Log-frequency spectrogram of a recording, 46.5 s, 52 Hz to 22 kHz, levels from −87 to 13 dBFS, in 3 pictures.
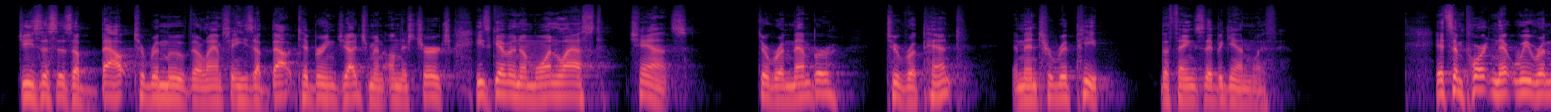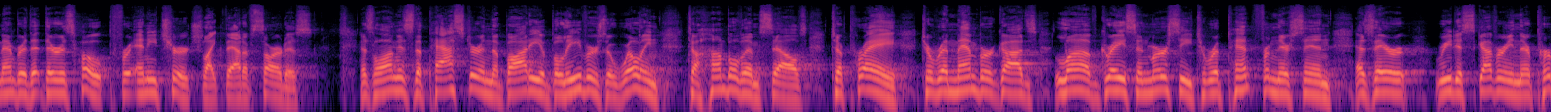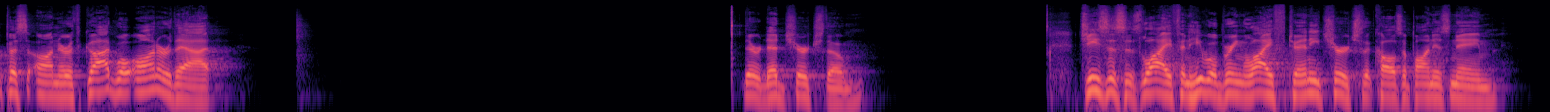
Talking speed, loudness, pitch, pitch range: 145 wpm, -21 LUFS, 135 Hz, 115-150 Hz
